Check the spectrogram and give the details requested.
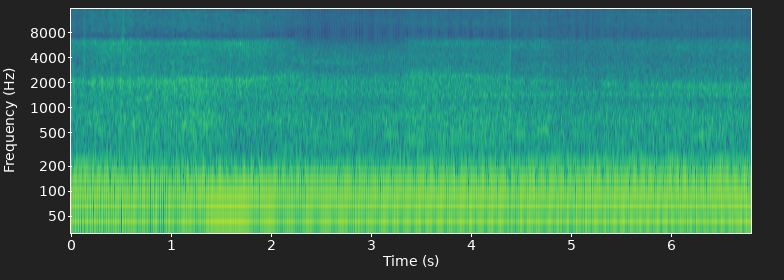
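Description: Car engine and road noise heard from inside a moving car: a loud, steady low drone.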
